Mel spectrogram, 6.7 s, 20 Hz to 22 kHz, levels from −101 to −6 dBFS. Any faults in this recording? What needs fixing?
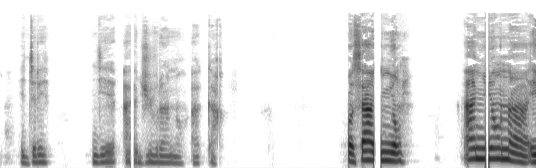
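Four blocks of digital silence cut into the speech: 1.63 to 1.67 s (46 ms), 2.72 to 2.74 s (22 ms), 4.67 to 4.76 s (93 ms) and 6.06 to 6.11 s (46 ms). Each is a hard dropout, as the signal jumps to zero and back with no fade. The 46 ms gaps fit a 2048-sample buffer and the 93 ms gap fits two, pointing to output buffers left unfilled in time. On a waveform each shows as a flat line; a spectrogram shows a blank vertical stripe. To prevent it, give the audio thread more buffer headroom or processing priority so every output block is filled before its deadline.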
